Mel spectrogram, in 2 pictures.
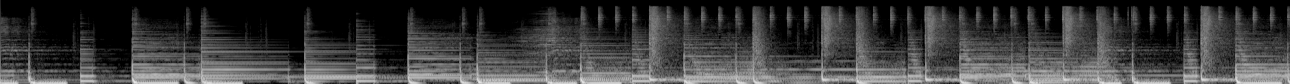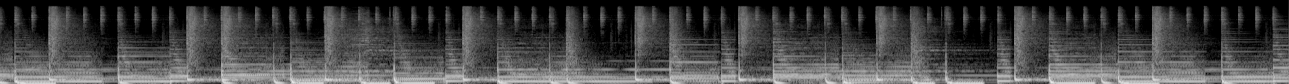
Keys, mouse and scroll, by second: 4.0 v, 5.0 alt+scroll down 1, 5.8 click, 8.9 alt+click, 14.9-20.3 alt+drag, 21.1 alt+scroll up 1, 21.6 alt+scroll, 21.8 alt+scroll down 1, 23.6 click, 24.4-25.7 ctrl+drag.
